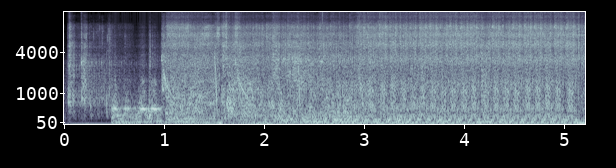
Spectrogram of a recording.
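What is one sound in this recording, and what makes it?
A rifle fires rapid, loud bursts.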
